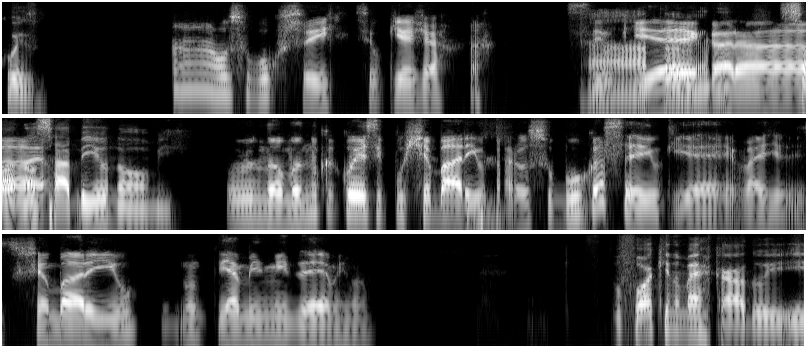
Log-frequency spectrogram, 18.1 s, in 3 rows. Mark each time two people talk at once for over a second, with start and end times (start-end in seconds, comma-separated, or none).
4.3-6.6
